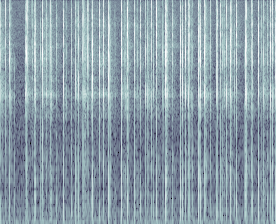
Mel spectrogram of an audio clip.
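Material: Plastic.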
